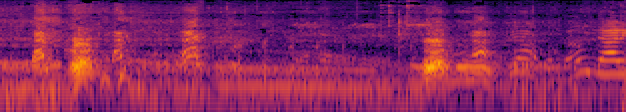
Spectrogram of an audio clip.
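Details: Street dogs fighting in the rainy season: a few loud barks at the start and near the three-second mark, separated by a low, steady growl, ending in a thin, wavering whine.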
